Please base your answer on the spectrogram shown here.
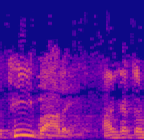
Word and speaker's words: Peabody: in memphis at the peak buddy you've got the wrong pronunciation it's the peabody i've got the right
